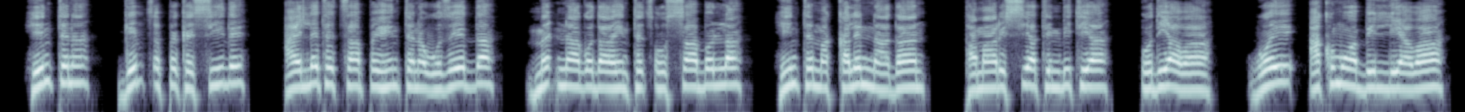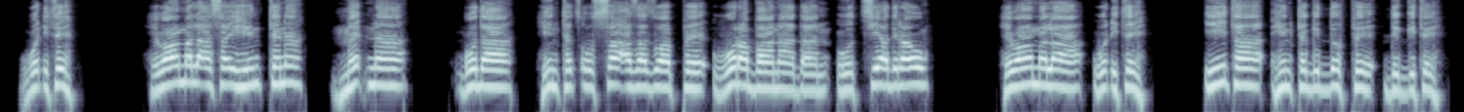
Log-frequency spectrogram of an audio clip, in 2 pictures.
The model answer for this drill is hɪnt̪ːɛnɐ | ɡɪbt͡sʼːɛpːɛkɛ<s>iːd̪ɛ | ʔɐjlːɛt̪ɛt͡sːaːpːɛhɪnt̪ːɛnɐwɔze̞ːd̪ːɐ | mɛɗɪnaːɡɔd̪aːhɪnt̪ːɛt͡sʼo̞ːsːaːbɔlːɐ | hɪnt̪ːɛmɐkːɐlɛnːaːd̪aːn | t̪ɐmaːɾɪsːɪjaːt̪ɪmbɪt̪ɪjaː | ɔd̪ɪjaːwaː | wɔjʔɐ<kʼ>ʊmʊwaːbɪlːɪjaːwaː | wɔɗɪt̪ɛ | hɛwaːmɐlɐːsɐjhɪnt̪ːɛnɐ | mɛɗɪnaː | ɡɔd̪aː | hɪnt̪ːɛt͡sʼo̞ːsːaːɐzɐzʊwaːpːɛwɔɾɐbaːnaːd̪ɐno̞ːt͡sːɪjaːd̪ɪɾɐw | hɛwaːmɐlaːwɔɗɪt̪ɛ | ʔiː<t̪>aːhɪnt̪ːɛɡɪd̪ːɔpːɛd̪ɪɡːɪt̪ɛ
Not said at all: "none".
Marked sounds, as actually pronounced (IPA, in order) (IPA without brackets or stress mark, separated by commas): sː, k, t̪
